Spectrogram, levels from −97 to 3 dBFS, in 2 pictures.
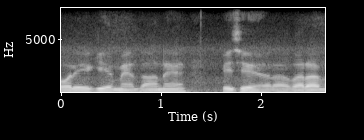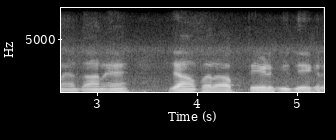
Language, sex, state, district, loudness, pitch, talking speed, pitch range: Hindi, male, Haryana, Rohtak, -18 LUFS, 115 Hz, 195 wpm, 115-120 Hz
